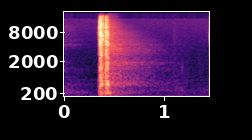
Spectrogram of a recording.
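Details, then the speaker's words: Repaired AutoZone remanufactured starter for a 1983 Porsche 944, bench-testing the solenoid after reassembly (shifter fork suspected fault): two crisp metallic clacks about a second apart as the pinion throws out cleanly; working properly. "So I'm gonna very carefully just try to test the solenoid here and see if that jams out."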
